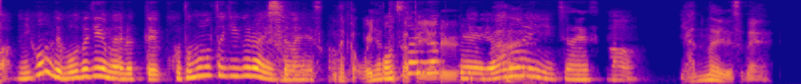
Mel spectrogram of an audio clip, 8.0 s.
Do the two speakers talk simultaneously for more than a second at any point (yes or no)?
yes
